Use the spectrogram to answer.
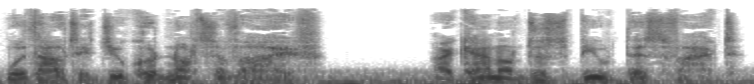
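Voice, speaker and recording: A low, grave voice of an aging fantasy ruler for a video game. He speaks formally and with measured weight, like a monarch addressing a guest. There is audible noise behind him. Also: lively intonation. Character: solemn aging emperor, stately fantasy ruler and father. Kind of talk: dramatic video game voice acting.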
